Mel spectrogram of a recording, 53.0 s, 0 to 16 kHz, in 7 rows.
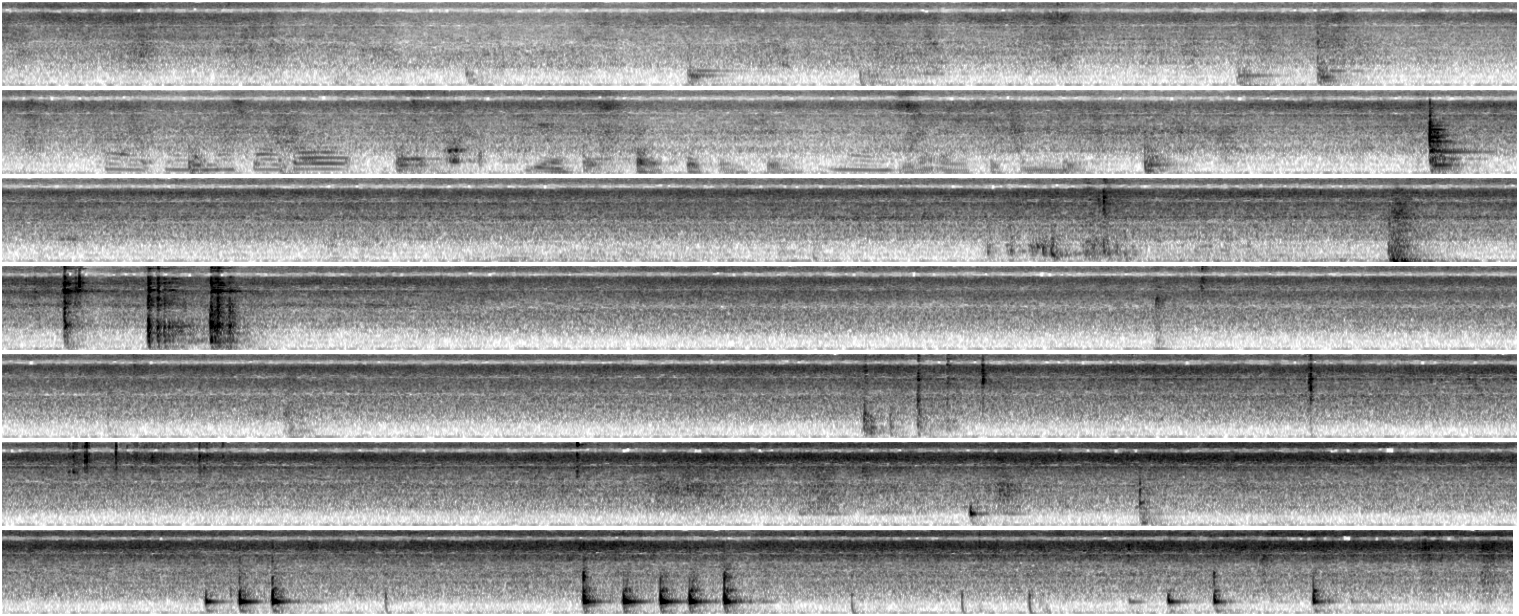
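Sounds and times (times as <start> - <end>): meat sizzling in a frying pan: 0.0 - 53.0
utensil knocking and scraping: 41.8 - 43.7, 46.5 - 47.1, 48.4 - 49.3, 50.2 - 52.3.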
